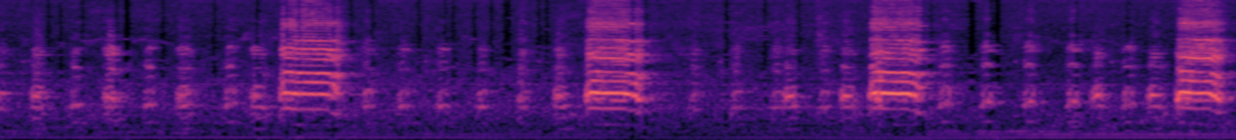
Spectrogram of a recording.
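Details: Neighbour's hen singing on a farm: quick soft clucks about three per second, broken every second and a half by a loud, drawn-out, harmonic call, four such calls in all, over a faint low hum.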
